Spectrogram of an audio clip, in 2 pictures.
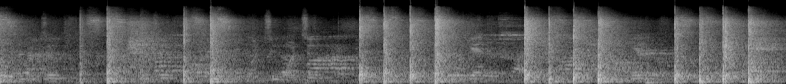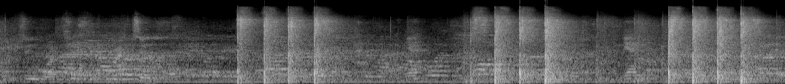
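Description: Boxing gloves smack hard against punch mitts in quick bursts.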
